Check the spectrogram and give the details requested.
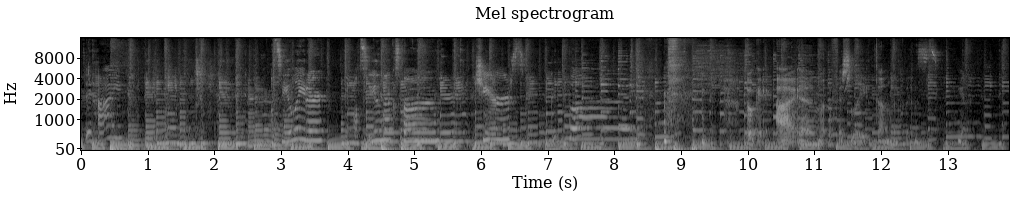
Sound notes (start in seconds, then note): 8.2 laughs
